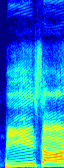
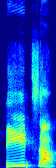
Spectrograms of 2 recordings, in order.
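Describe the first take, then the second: First: The middle sound is a plain 's'. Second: The middle sound is a 'ts'. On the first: The speaker calls it wrong. "මේක පීසා නෙමෙයි" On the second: The speaker calls it right. "T අකුරක් නැහැ. ඒත් sound එක එන්නේ කොහොමද?"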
